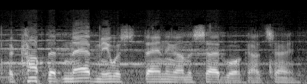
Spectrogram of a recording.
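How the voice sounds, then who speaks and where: An actor playing a nervous truck driver in a 1950s radio drama, talking in a defensive, colloquial way. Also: male voice, mid-range voice, lively intonation, a little fast, highs cut off, natural voice. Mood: wry, uneasy narration. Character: nervous working-class truck driver, wearily telling his story. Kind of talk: 1950s radio drama acting, first-person narration. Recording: vintage radio recording with music underneath.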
